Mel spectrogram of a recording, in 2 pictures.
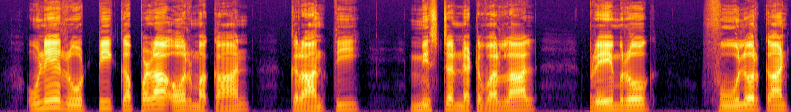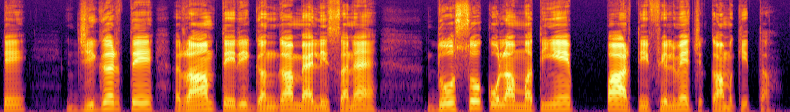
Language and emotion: Dogri, neutral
